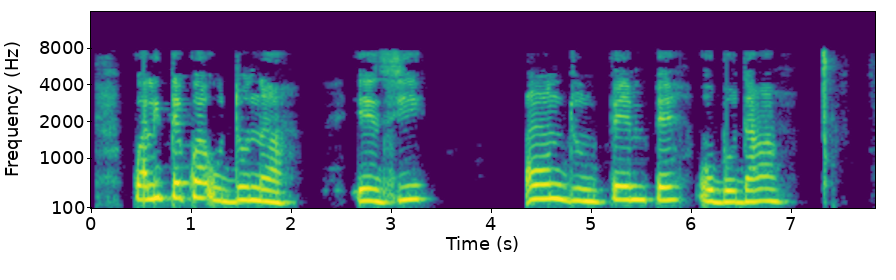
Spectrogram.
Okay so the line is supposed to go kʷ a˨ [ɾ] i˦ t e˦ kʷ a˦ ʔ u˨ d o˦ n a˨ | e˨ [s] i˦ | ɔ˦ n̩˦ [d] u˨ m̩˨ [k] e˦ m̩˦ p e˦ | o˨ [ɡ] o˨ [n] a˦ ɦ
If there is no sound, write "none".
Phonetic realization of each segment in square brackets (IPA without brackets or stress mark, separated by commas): l, z, d, p, b, d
